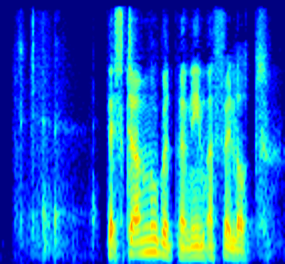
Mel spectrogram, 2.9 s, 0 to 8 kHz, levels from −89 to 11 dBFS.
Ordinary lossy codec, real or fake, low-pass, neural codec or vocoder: MP3, 48 kbps; fake; 7.2 kHz; codec, 16 kHz, 1 kbps, FunCodec, trained on LibriTTS, 50 frames a second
